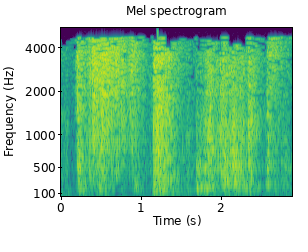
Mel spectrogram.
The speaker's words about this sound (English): All right, men, all together now. Keep your guns drawn. We'll break the door down.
